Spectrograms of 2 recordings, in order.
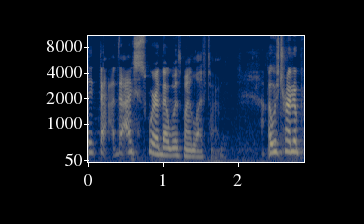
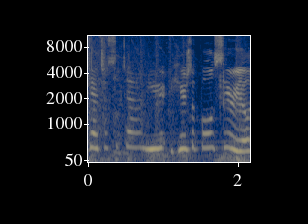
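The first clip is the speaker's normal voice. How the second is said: defusing a bomb; 10 semitones higher than usual. Retold or imitated. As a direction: imitate a dad gingerly handling a meltdown. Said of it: "trying to defuse a bomb".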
